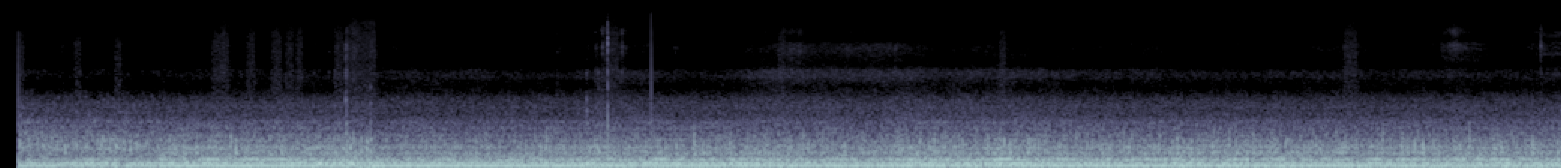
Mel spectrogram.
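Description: A steady low rumble with a few faint clicks.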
